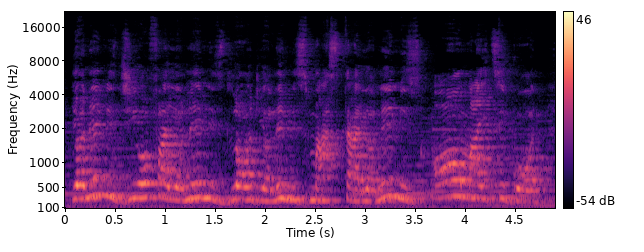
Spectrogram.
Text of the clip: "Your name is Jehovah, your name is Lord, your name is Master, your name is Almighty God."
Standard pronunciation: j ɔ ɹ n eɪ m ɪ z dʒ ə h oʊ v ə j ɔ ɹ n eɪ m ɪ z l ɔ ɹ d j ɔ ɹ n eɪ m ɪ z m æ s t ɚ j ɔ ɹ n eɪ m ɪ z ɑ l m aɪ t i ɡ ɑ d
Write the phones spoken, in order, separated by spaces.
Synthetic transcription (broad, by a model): j ɔ n eɪ m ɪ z dʒ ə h oʊ f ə j ɔ n eɪ m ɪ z l ɔ d j ɔ n eɪ m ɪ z m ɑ s t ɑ j ɔ n eɪ m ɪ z ɑ l m aɪ t i ɡ ɑ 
